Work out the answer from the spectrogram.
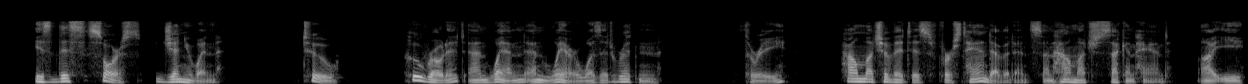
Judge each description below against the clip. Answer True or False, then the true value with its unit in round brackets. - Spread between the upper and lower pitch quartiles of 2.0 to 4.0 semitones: False (5.2 semitones)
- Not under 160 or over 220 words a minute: False (150 wpm)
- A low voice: True (105 Hz)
